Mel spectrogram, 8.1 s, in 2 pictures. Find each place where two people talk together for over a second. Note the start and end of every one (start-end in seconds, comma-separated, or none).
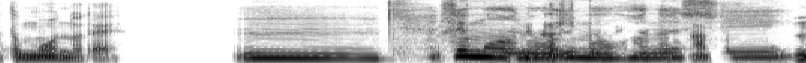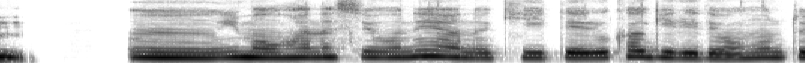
2.1-4.0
